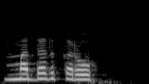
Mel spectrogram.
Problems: background sounds at intervals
